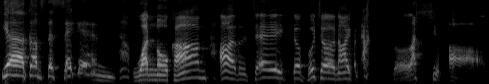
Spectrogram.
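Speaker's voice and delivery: high, slow threat that drops to a soft hiss at the end; menacing witch. Acted. Witch threatens the robber, slow and menacing. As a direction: savour each word of the threat. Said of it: "she said".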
